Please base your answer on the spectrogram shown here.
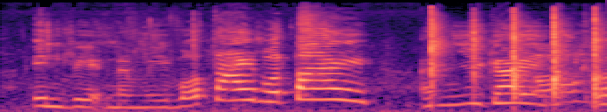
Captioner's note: speaking Vietnamese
